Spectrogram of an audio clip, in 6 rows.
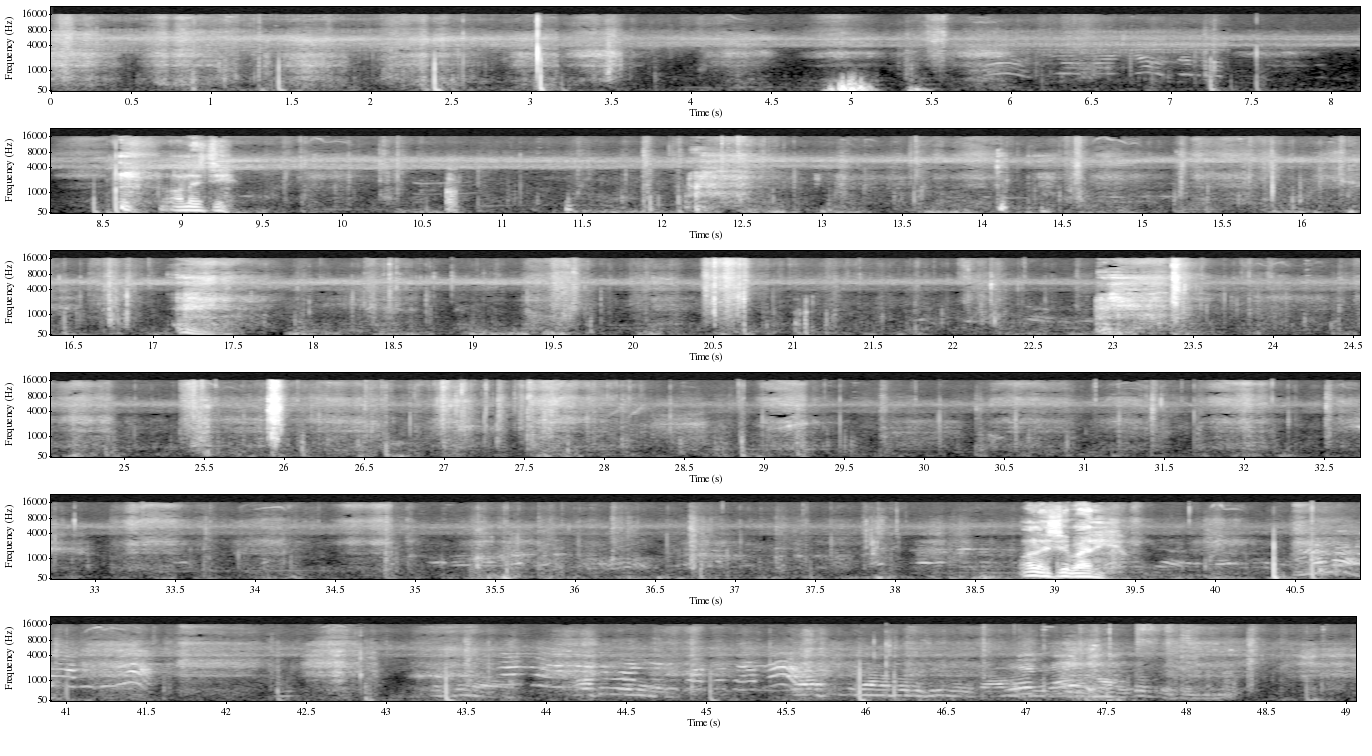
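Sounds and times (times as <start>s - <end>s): faint footsteps: 9.4s - 49.0s
footsteps through grass: 18.0s - 21.4s.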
